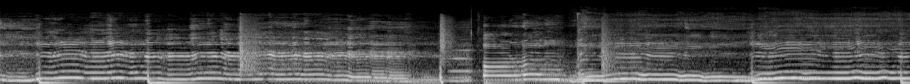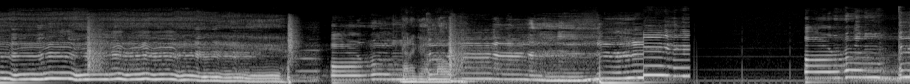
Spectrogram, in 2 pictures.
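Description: A man singing R&B bounce runs as a vocal exercise: quick runs that wind up and down in pitch, phrase after phrase, with a short break about 16 seconds in.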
